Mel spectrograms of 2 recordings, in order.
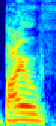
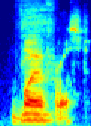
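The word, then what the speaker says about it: Bifrost: I mean, I know he's gonna have to use it to like Biothrost. Oh, I always say it wrong. Biofrost. Yes. Actually, I didn't say it too bad right there.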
